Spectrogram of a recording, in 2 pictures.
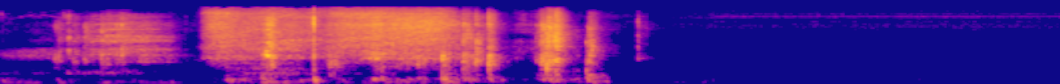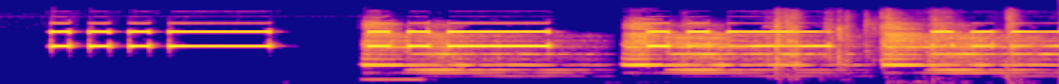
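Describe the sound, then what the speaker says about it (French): A phone alarm from a DIY cold room temperature monitor rings in repeated bright electronic tone bursts, loud and close, following a stretch of quiet after some earlier noise. "vous avez une alarme comme ça qui vous sonne sur votre téléphone"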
